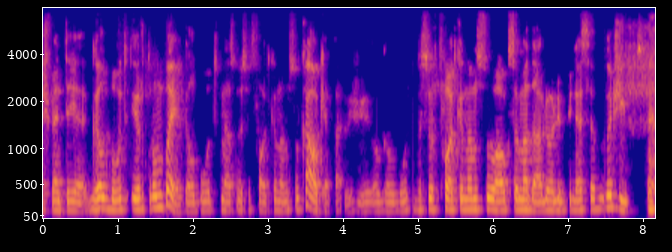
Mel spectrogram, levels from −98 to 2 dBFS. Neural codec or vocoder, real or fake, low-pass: none; real; 7.2 kHz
